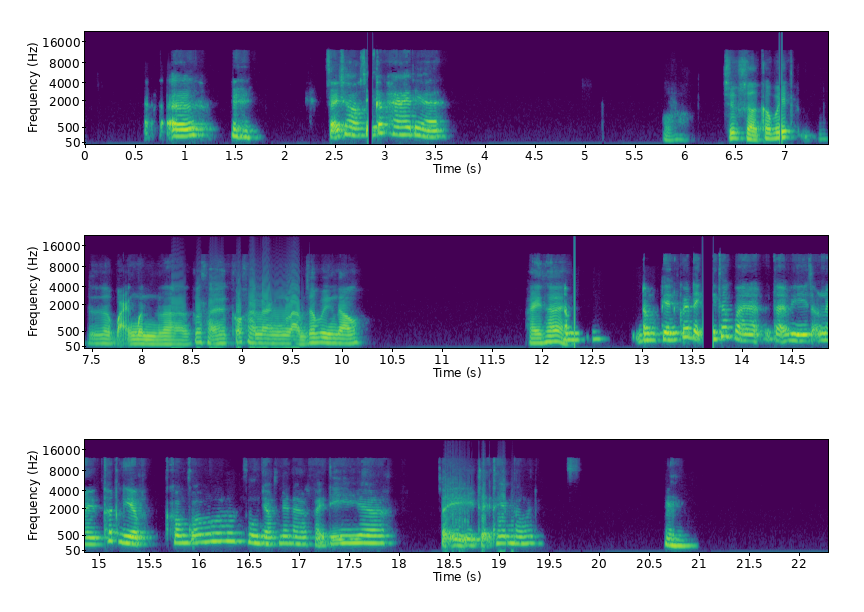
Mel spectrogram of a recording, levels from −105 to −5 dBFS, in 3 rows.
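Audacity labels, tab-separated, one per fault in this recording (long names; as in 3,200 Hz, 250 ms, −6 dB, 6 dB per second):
2.820000	2.870000	drop-out 51 ms
6.940000	6.960000	drop-out 23 ms
8.280000	9.610000	clipping −20 dBFS
12.320000	12.320000	click −6 dBFS
13.600000	13.710000	drop-out 109 ms
18.440000	19.180000	clipping −21 dBFS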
